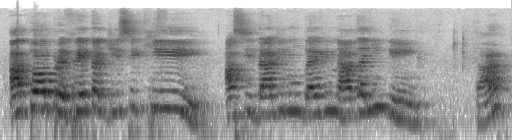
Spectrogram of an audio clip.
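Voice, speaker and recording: A woman speaks loudly at a fairly slow pace, her pitch swinging very widely. Room echo is audible around her voice. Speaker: politician. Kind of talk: press conference. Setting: press conference room with audience.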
